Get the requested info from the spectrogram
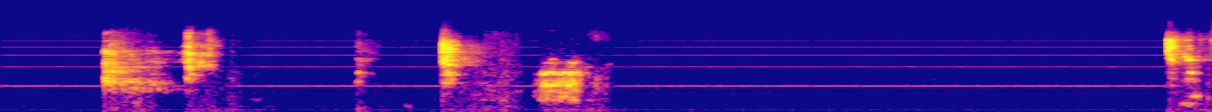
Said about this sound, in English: Oh, I guess they didn't bleep blurp it, but you heard, like, the sound, the rhythmic clicking and the beeping.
